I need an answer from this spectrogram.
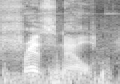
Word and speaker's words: Fresnel: Now, for those of you who don't know what a Fresnel lens is, that's spelled F-R-E-S-N-E-L, like Fresnel, but it's Fresnel. It's a French name.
